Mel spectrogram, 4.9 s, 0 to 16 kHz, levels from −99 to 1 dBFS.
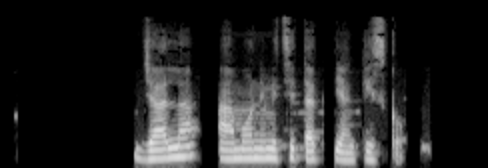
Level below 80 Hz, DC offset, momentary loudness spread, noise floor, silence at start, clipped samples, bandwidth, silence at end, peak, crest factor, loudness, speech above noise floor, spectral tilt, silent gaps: -68 dBFS; under 0.1%; 13 LU; under -90 dBFS; 1.35 s; under 0.1%; 11.5 kHz; 0.6 s; -4 dBFS; 20 dB; -21 LUFS; over 70 dB; -7 dB/octave; 2.01-2.18 s, 3.26-3.34 s, 4.07-4.21 s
